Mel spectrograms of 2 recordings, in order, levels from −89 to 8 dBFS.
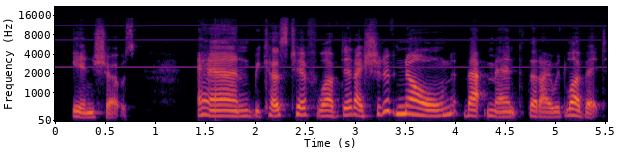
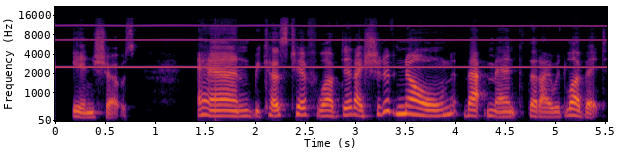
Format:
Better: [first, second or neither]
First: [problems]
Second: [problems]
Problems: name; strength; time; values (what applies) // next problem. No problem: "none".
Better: first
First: high-pitched whine; faint; throughout; 2.5 kHz, 30 dB below the speech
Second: high-pitched whine; loud; throughout; 2.5 kHz, 10 dB below the speech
